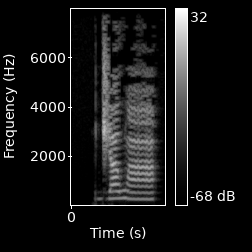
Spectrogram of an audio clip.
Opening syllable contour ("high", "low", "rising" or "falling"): high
